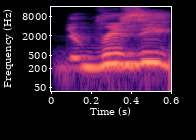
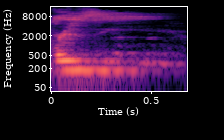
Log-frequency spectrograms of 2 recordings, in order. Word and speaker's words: rizz: So I asked him, like, hey, can you tell me about the Rizzy guy that you're always talking about? And he got really upset. Oh, you're saying it wrong. It's Riz, not Rizzy.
